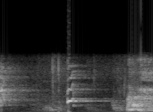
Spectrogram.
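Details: Dolly, a Toy Pinscher bitch in early labour, gives one short, sharp, tonal yelp that drops off quickly, followed by a burst of rustling noise.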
